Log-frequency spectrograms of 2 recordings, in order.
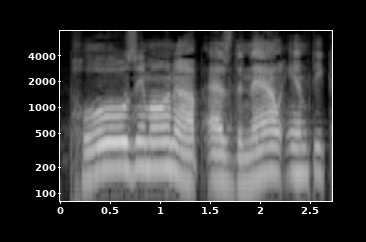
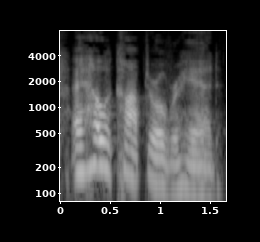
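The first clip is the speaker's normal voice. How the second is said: ordinary talk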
